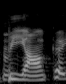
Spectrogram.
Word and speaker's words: Bianca: Like my cousins, Bill's nieces and nephews, they always called me Banca because they couldn't pronounce Bianca yet. They forgot the extra syllable.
